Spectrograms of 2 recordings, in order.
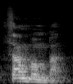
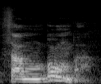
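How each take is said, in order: First: No delay comes before the stressed syllable. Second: A slight delay comes before the stressed syllable. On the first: The speaker calls it wrong. "no digo zambomba" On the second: The speaker calls it right.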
